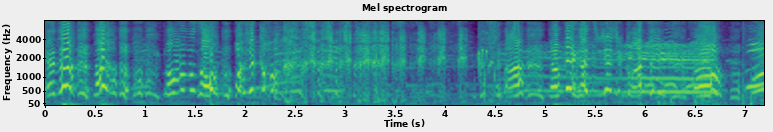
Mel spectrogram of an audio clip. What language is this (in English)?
Korean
